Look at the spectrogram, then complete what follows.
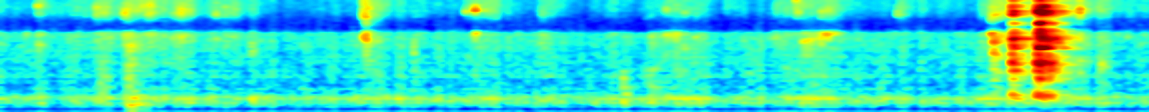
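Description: Metal forks clinking and scraping on ceramic dinner plates during a meal, in scattered light clicks, with a short louder clatter about five seconds in.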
